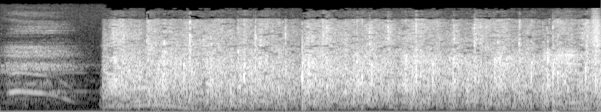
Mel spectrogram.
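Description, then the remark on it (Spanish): Weak, lackluster applause starts after a brief pause and holds at a steady, unexcited level for about two and a half seconds, like a small group clapping half-heartedly. “aplausos bien aguados.”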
